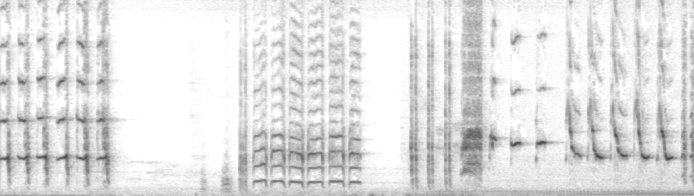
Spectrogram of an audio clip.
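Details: Javan myna, white-eyed type, in full energetic song for training other birds: bursts of sharp, evenly repeated whistled notes in quick series, a short pause, then buzzy slurred whistles and fast repeated chips.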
